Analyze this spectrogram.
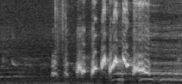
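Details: Red-whiskered bulbul morning song for training other birds: one quick phrase of rolling, rising and falling whistled notes lasting under a second, with a faint hum behind.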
